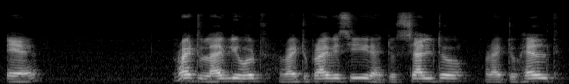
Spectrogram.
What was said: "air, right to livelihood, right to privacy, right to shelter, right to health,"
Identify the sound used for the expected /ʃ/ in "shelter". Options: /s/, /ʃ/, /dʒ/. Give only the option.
/s/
